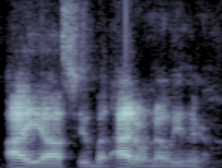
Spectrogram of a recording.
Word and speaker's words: Ieyasu: Ieyasu. Yeah. Is it Ieyasu?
